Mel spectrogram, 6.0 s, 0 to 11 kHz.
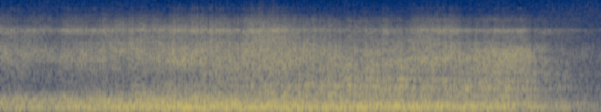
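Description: Jet engines of an Airbus A300 airliner climbing out after take-off: a steady rushing noise with a thin high whine, swelling over the first second or two and fading away near the end.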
